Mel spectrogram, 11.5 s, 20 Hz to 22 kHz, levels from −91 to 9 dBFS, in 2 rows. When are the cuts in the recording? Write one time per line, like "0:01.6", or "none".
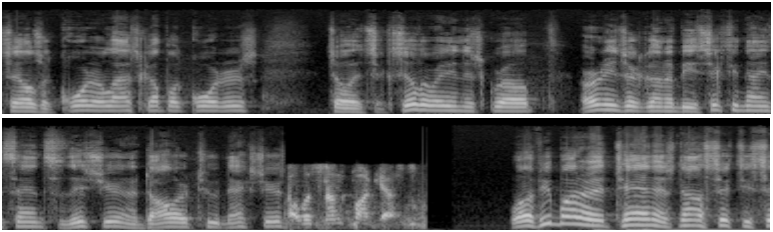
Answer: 0:07.9

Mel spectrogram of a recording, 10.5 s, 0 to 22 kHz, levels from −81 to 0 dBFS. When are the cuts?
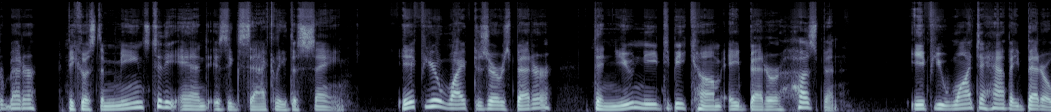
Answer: none

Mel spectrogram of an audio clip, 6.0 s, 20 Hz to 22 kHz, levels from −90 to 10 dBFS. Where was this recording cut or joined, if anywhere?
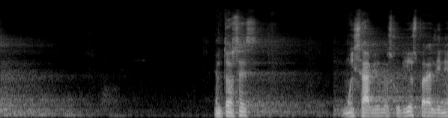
0:04.5

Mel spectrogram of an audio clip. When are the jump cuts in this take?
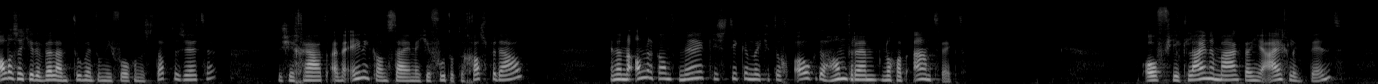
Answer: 0:11.3

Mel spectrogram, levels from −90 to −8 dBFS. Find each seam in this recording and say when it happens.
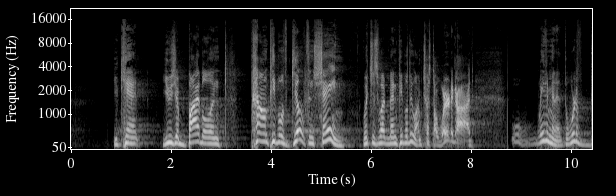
none

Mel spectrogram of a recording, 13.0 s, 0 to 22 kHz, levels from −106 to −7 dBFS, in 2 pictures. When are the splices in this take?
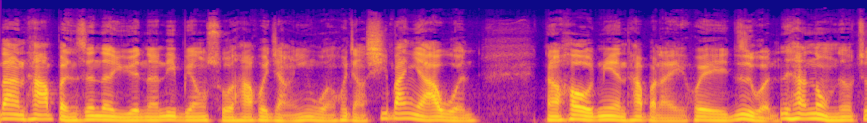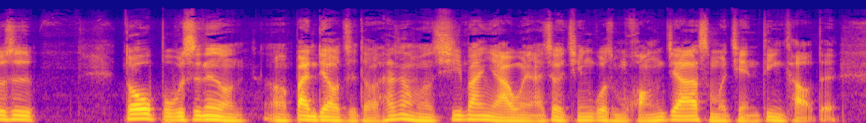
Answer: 0:05.9

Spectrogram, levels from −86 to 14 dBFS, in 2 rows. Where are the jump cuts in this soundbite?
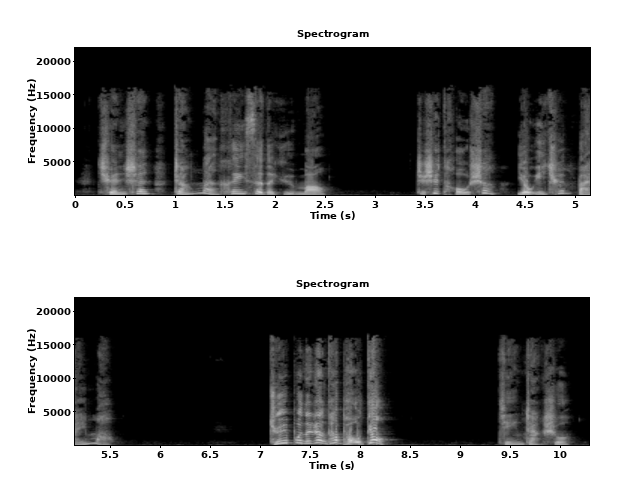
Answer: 0:09.2

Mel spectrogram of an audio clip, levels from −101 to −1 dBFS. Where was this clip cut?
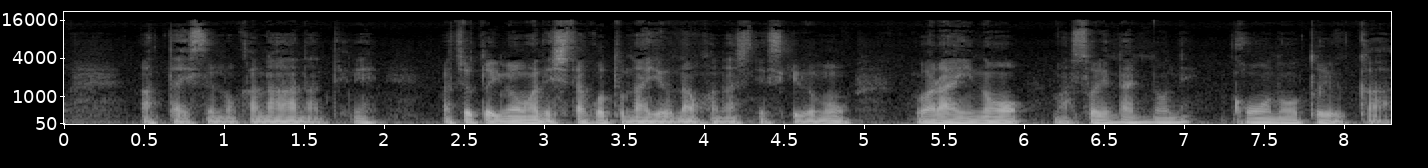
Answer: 0:06.2

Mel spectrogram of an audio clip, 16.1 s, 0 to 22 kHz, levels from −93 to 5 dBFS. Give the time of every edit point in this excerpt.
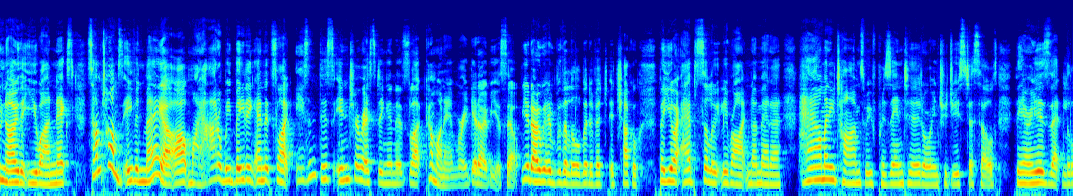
none

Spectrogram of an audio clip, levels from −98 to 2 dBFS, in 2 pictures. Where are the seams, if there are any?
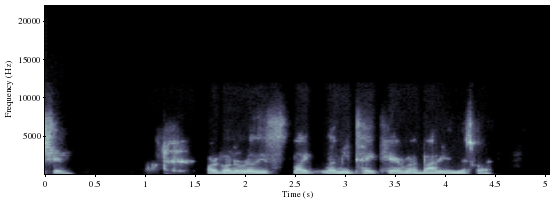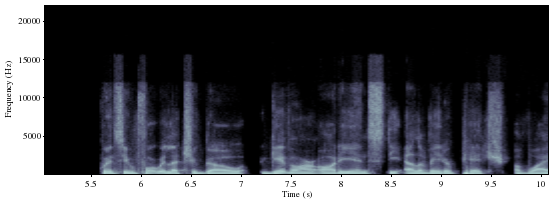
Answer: none

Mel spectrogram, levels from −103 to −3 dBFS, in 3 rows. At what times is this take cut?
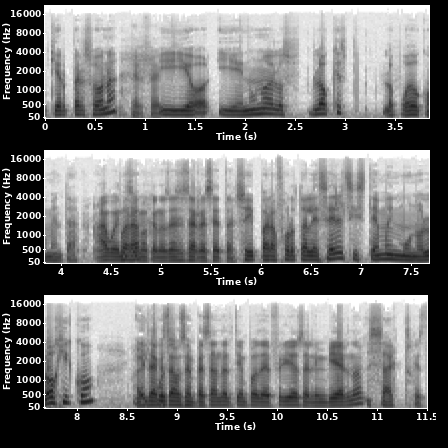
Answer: none

